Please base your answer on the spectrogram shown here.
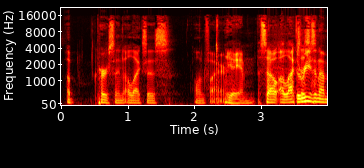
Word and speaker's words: Alexisonfire: no is on fire or alexis on it's alexis on fire because it actually says pronounced alexis on fire okay but is it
